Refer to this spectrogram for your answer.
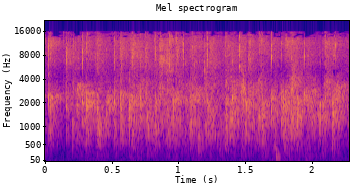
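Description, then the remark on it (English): A crowd applauds steadily to welcome a newly commissioned church planter coming up to the front, many hands clapping in a dense, even wash of sound that holds at a fairly loud level throughout, with no voices standing out. “why don't you come on up as you all receive him with a warm applause.”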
